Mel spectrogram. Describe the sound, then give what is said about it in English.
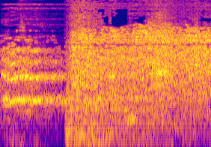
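A car crash sound effect depicting a girl getting hit by a car: a brief tonal hum cuts off into a sudden, loud, harsh impact, followed by a sustained noisy rumble and clatter that fades slightly over a second. “That was a girl calling somebody a cunt, but then getting hit by a car.”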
